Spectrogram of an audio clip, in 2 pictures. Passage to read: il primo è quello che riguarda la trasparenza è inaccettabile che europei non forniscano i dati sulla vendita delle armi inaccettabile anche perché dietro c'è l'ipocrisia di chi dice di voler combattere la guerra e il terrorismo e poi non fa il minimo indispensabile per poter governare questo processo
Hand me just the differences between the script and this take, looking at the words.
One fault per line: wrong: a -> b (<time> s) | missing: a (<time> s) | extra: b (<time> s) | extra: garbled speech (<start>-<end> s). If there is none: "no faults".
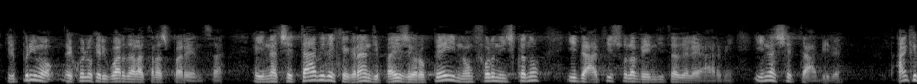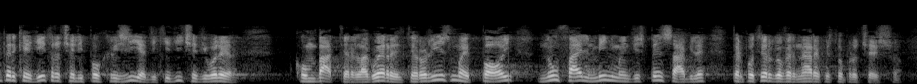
extra: grandi paesi (3.5 s)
